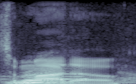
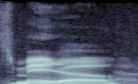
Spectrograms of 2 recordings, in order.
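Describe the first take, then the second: First: The word is said in a pompous-sounding way. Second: The word is said in a plain, ordinary way. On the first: The speaker calls it wrong. "the wrong one is tomato. When you want to sound both pompous and wrong" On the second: The speaker calls it right. "the correct pronunciation is tomato"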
